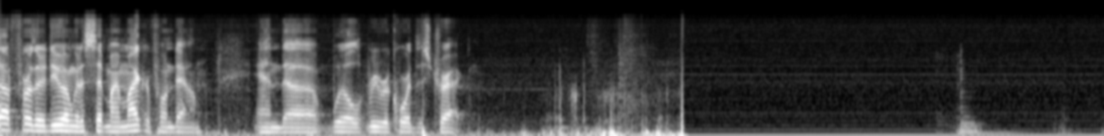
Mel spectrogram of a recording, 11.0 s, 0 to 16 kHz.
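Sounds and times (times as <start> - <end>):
bass guitar low note: 9.6 - 10.2.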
